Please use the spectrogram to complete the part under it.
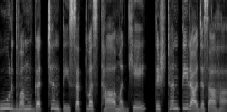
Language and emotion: Kannada, neutral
